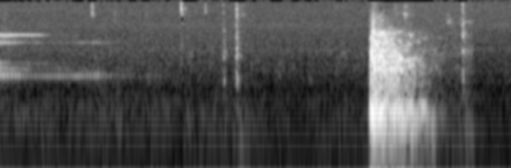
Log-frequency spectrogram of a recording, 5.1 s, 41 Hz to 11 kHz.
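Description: A bell's ringing tone fades out over the first couple of seconds, followed by a few sharp clicks and a short burst that sounds like someone coughing. The bell is rung to call a vote on proposal 14, from Transport Minister Linkaits, on transitional provisions of a law. No one speaks.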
